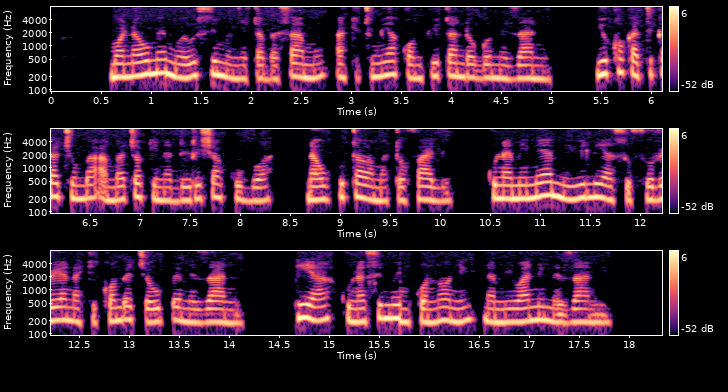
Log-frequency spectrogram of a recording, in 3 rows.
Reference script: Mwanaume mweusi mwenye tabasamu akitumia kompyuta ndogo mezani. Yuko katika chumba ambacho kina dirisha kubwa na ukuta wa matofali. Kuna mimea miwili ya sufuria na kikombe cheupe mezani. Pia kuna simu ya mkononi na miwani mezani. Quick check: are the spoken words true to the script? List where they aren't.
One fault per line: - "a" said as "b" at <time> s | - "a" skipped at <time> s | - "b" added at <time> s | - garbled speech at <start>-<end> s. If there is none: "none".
- "ya" skipped at 15.7 s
